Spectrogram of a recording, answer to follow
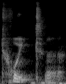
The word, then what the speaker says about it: toit: It's come back, Tight. but only when pronounced toit.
